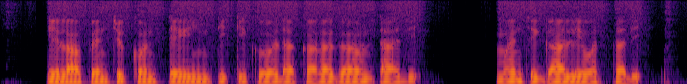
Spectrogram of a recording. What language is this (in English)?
Telugu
